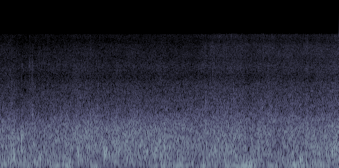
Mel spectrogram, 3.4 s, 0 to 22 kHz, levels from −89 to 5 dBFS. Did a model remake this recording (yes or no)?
yes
